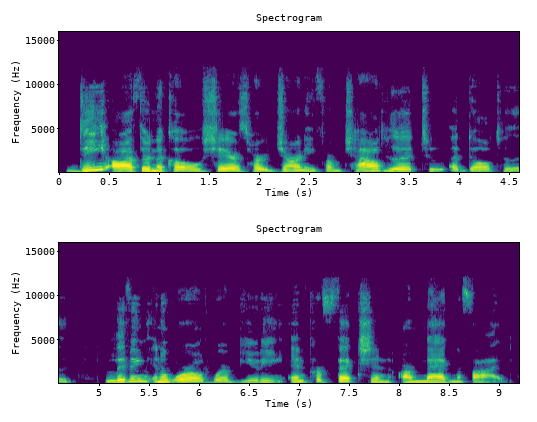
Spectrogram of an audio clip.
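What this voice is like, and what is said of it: Formal professional broadcaster voice. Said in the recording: “I'm going to get in my professional correspondence voice because I want to be Tamron Hall one day”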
